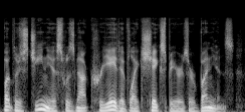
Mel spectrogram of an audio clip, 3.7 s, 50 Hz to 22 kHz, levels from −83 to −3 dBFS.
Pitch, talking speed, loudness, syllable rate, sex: 95 Hz, 145 wpm, -18 LUFS, 4.9 syllables/s, male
